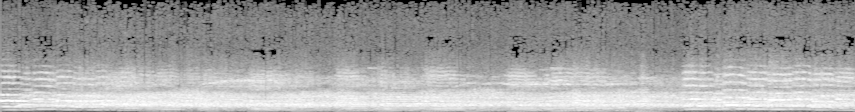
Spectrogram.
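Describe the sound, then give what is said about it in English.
A crowd cheers and whoops loudly as Fred Allen leads his weekly parade to the old Town Hall on the radio show Town Hall Tonight, mixed with a brass band playing and a steady thumping drumbeat, continuous throughout. “Listen to that crowd.”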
